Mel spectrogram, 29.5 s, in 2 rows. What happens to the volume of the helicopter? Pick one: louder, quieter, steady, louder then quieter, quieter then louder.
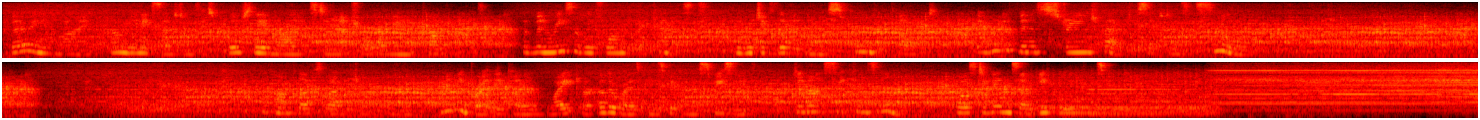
steady.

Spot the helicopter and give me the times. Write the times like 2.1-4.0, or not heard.
0.0-29.4.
